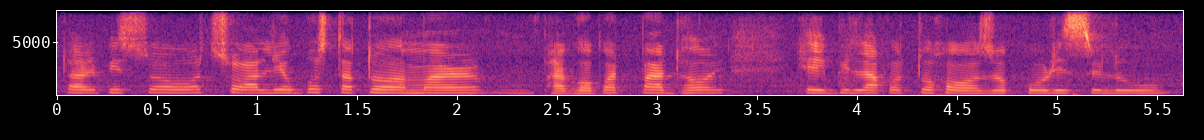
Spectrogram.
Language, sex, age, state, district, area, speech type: Assamese, female, 30-45, Assam, Nalbari, rural, spontaneous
